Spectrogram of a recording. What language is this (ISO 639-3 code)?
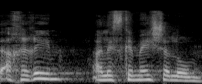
heb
